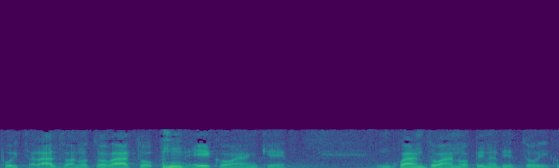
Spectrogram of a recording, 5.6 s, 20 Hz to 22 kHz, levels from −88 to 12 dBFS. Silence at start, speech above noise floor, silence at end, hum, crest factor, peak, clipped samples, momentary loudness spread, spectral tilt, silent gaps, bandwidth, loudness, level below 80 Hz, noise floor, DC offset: 0 s; 19 dB; 0 s; none; 22 dB; -8 dBFS; under 0.1%; 20 LU; -8 dB/octave; none; 5.2 kHz; -29 LUFS; -54 dBFS; -48 dBFS; 0.4%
